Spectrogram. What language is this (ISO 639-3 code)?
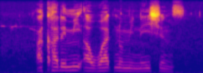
tsn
